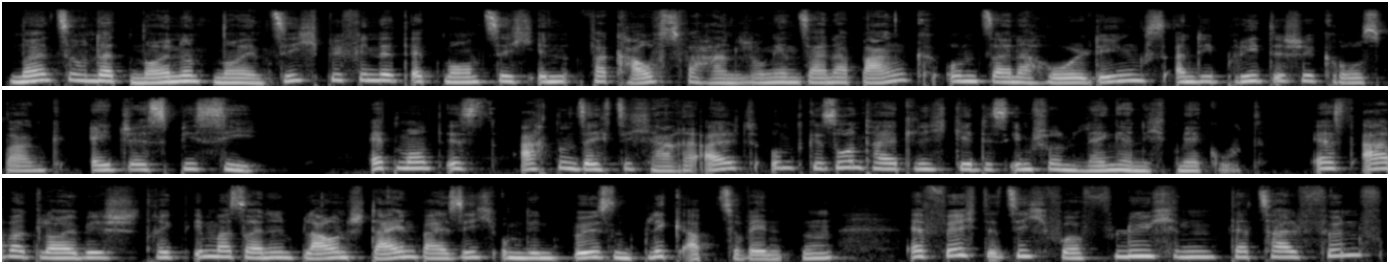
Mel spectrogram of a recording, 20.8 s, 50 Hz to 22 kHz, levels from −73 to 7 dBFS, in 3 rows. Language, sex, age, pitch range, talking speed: German, female, 20-39, 190-235 Hz, 155 wpm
